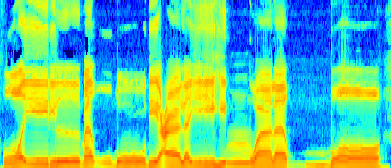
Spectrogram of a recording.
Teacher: Pergeseran penyimpangan pergeseran atau memanjang makhraj dari asalnya pinggir lidah belakang yang nempel, dia diseret ke arah depan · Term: istitolah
